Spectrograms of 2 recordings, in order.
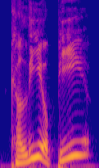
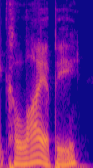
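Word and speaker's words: Calliope: Track 14 the fourth movement kopi or in English we'll say kiopi the muse of epic poetry.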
